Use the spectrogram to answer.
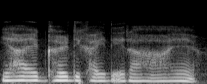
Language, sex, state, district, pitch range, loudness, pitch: Hindi, female, Arunachal Pradesh, Papum Pare, 160-180 Hz, -14 LUFS, 165 Hz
